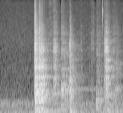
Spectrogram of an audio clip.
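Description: A broken piece of oven door glass is handled and set down, giving a sharp clinking knock followed by a few lighter glassy taps and scrapes, close and distinct.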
